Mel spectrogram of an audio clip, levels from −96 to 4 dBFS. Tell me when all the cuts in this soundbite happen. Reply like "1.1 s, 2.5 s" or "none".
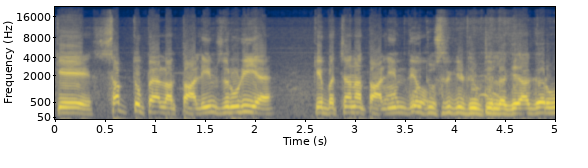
3.8 s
